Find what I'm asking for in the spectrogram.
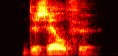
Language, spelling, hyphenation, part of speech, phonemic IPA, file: Dutch, dezelve, de‧zelve, determiner, /dəˈzɛl.və/, Nl-dezelve.ogg
- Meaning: alternative form of dezelfde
